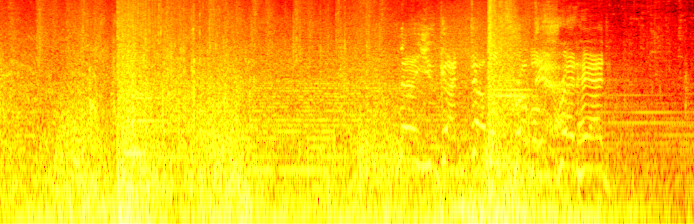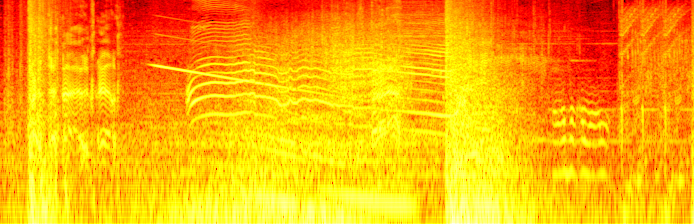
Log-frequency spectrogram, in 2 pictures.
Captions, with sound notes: Now you've got double trouble Shreadhead. [groaning] [screaming] Huh?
